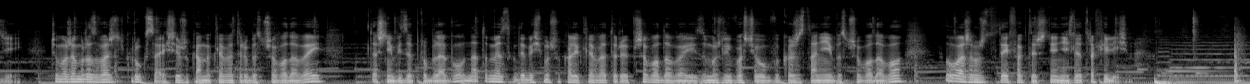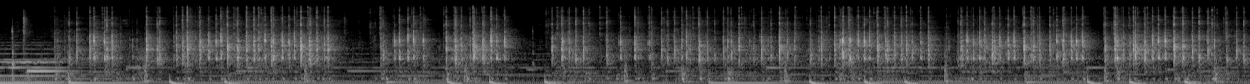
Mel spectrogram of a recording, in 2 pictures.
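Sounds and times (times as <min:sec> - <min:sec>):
fast typing on mechanical keyboard: 0:13.0 - 0:25.0.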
